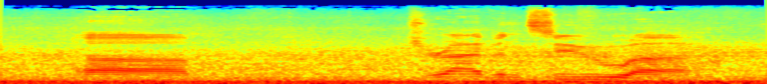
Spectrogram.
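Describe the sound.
Steady low engine and road hum inside a car driving to Fergus Falls, a constant drone with a voice talking over it.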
